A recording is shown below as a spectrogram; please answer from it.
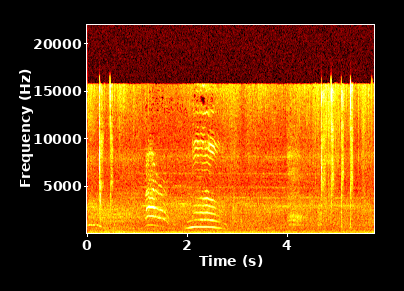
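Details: Rescued street kitten that wants to return to the streets and refuses food, giving two clear meows, the first short and high, the second longer and arching downward, over a steady low background hum.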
